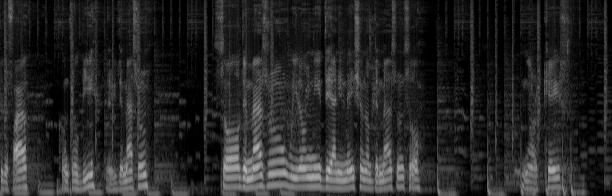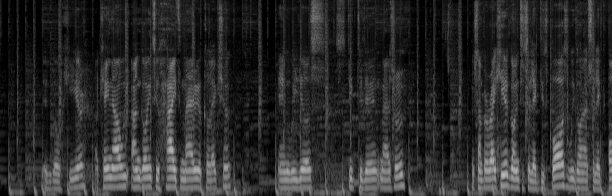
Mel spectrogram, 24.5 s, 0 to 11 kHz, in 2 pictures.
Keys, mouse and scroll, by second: 1.3 ctrl+v, 2.7 click, 3.8 click, 5.8-14.2 drag, 15.7 click, 16.5-17.0 scroll up 3, 17.0-17.4 scroll down 3, 18.4-20.8 drag, 21.3 shift+middle click, 22.3 click, 23.6 click.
